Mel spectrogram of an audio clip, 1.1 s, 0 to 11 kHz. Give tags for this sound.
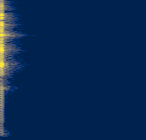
2BN; 5A; clicks; DC; drum; drumsticks; hickory; Lutner; March; Mark; metronome; nylon; Pro; ProMark; sticks; tips; wood

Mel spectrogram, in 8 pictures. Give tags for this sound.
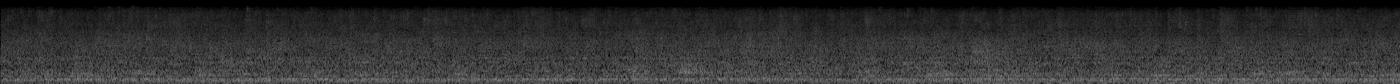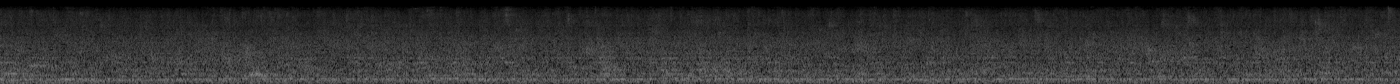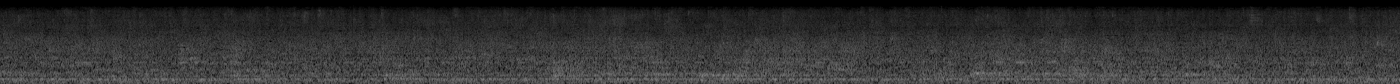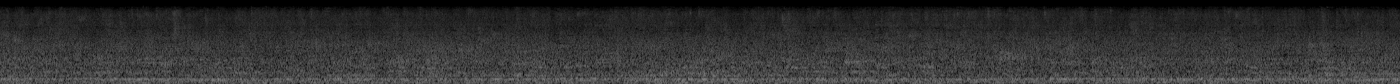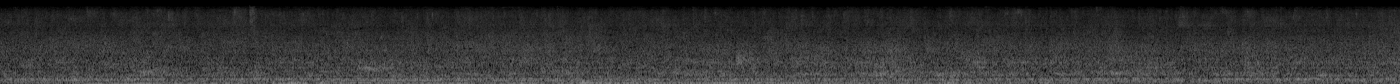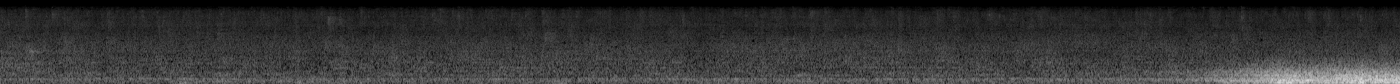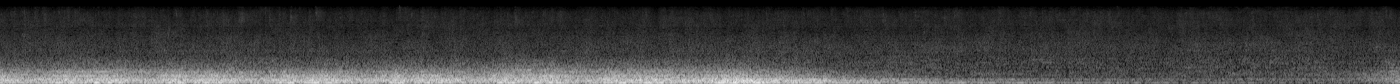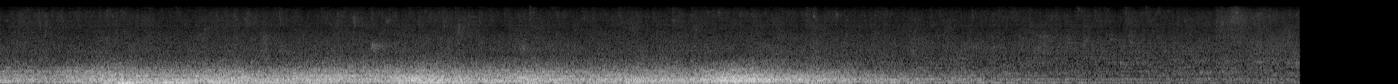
river; night; bridge; Moscow; subway

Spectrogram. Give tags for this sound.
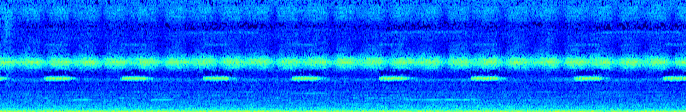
evening; sera

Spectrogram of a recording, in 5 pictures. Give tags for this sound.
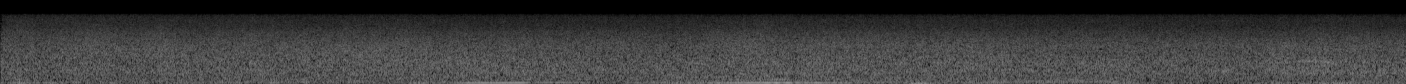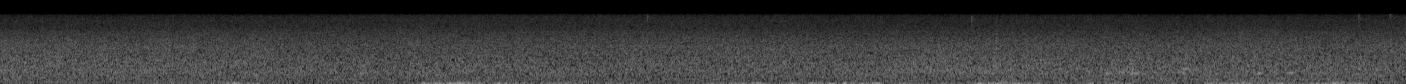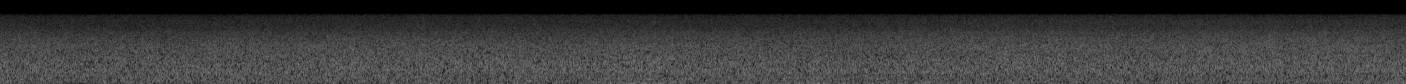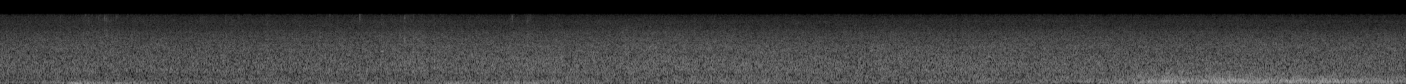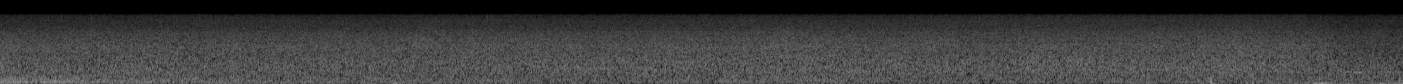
field-recording; rain; shower; storm

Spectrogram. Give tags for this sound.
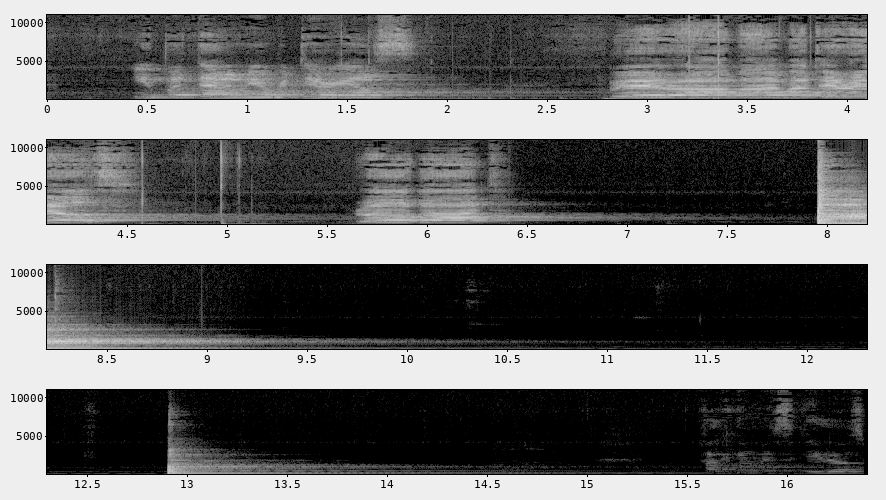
bang; clang; contact-mic; metal; metallic; piezo; robot; speaking; speech; talking; voice

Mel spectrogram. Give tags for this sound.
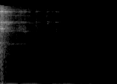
chime; chimes; drum; drums; hand; orchestral; percussion; percussive; rhythm; sticks; tambour; Tambourine

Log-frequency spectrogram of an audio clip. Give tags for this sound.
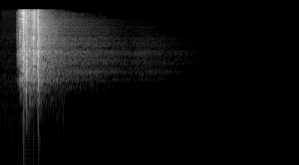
AK; Gun; Gun-FX

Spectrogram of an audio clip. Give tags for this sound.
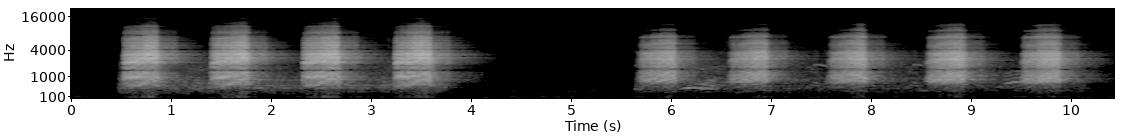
Exterior; Crow; Cry; Bird; Call; Hawk

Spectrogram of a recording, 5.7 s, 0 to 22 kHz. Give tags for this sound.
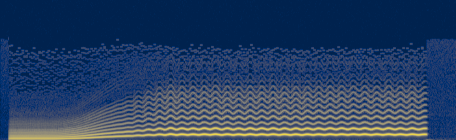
scifi-sound-2; theremin; variation-1

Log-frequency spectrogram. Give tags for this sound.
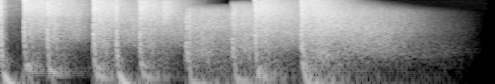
Drums; claps; Loop

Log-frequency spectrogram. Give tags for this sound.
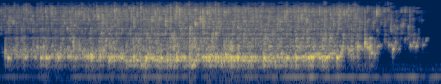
water; flushing; washroom; plumbing; flush; drip; poop; drain; toilet; pee; restroom; bathroom; squirt

